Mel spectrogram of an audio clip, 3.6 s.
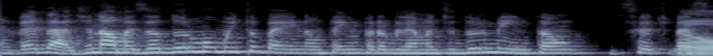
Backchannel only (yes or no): yes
